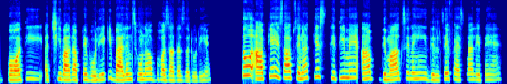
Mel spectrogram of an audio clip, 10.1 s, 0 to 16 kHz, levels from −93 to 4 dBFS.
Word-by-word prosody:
बहुत 205 +1 +3
ही 255 -1 -12
अच्छी 205 +4 -7
बात 210 -1 +5
आपने 215 +1 -1
बोली 200 +3 -4
है 220 - -2
कि 285 +4 -11
बैलेंस 220 +3 +2
होना 225 +1 -3
बहुत 215 0 -4
ज़्यादा 195 0 -3
ज़रूरी 175 -1 -11
है। 190 0 -12 0.6
तो 390 +1 +8
आपके 255 0 +6
हिसाब 285 -3 +3
से 250 - +1
ना 265 +4 -1
किस 345 -1 -4
स्थिति 280 +2 -6
में 300 0 -2
आप 255 +1 +2 0.2
दिमाग़ 225 +2 +2
से 260 - -7
नहीं 250 0 -6
दिल 205 -1 -4
से 245 0 0
फ़ैसला 220 -2 -6
लेते 210 -1 -9
हैं? 215 +2 -13
225 Hz, 185 wpm, -23 LUFS, 210-255 Hz, 0.6 s, तो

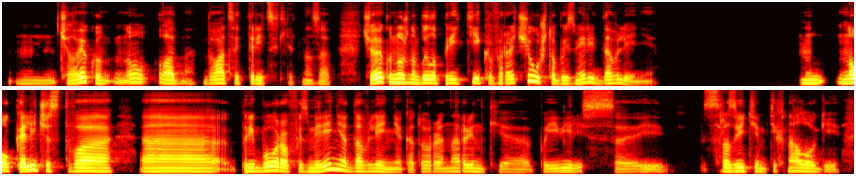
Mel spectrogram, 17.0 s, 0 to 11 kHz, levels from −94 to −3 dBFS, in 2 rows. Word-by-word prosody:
м, 120 -1 -12
человеку, 175 +10 +2
ну, 160 -3 -3
ладно, 125 -4 -2
20-30 130 -2 -4
лет 120 - -18
назад 115 0 -11 0.3
человеку 165 +3 +6
нужно 150 -2 +4
было 140 +1 +3
прийти 135 +2 -1
к 145 - -10
врачу, 140 - +2
чтобы 120 -5 -3
измерить 145 +8 -1
давление. 125 -7 -5 1.4
М, 130 +9 -2
но 150 0 +5
количество, 140 -5 +4 0.2
э, 125 - 0
приборов 135 0 +2
измерения 165 +10 +2
давления, 125 -3 -3
которые 120 0 -7
на 120 +1 -7
рынке 115 -4 -7
появились 120 +2 -6
с, - - -7
э, 110 0 -9
и - - -9 0.4
с - - -9
развитием 130 -1 -1
технологии, 125 -3 -4
130 Hz, 115 wpm, -24 LUFS, 120-145 Hz, 1.4 s, человеку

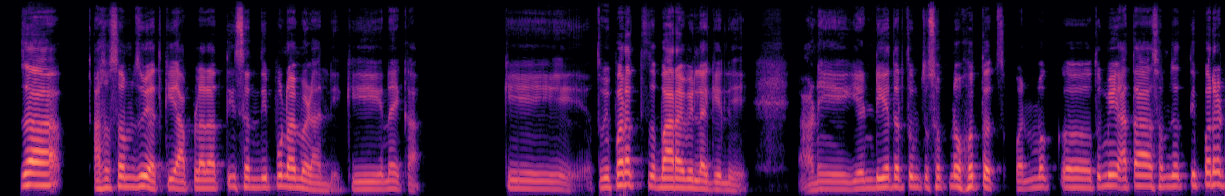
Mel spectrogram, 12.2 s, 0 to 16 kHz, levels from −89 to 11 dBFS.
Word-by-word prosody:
समजा 215 +2 +5 0.6
असं 160 +2 -1
समजूयात 180 -2 +3
की 160 - +1
आपल्याला 155 +2 +1
ती 185 - -4
संधी 175 -1 -1
पुन्हा 185 -3 +4
मिळाली 125 -8 -3
की 135 0 -4
नाही 145 -1 -4
का? - - -13 0.9
की 145 -5 -7
तुम्ही 175 +1 -1
परत 220 +1 +3
12वी 170 -2 +4
ला 145 - +3
गेले 125 -5 -5 0.7
आणि 135 +3 -7 0.4
एन-डी-ए 170 +3 +1
तर 180 - +2
तुमचं 180 -1 -2
स्वप्न 180 +2 -3
होतंच. 185 -2 +1
पण 145 0 -6
मग 175 - -5 0.2
अ, 165 -1 0
तुम्ही 200 +2 +2
आता 195 +3 +1
समजा 185 +2 -2
ते - - +2
परत 225 -1 +2
170 Hz, 155 wpm, -23 LUFS, 145-185 Hz, 0.9 s, समजा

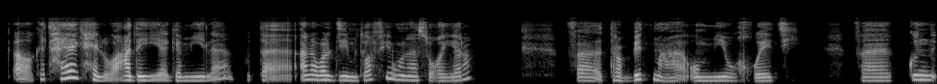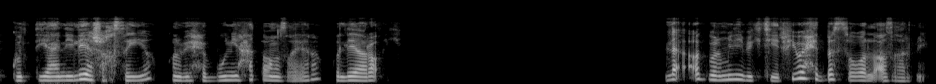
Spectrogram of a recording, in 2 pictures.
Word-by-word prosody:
آه - - +3
كانت 235 0 -5
حياه 300 +4 +7
حلوة 215 -10 +2
عادية 190 - +3
جميلة 180 - -2
كنت - - -13 0.4
أنا 220 +1 +4
والدي 205 -2 +2
متوّفي 205 - -2
وأنا 200 -4 0
صغيّرة، 180 - -2 0.9
فاتربّيت 175 +5 -1
مع 170 -6 -2
أمي 175 +1 -1
وأخواتي، 165 -1 -4 0.5
فكن 170 +5 -2
كنت 180 +1 -6
يعني 185 +1 +2
ليّا 235 +2 +6
شخصية 195 +4 +3
وكانوا 190 -2 -3
بيحبوني 180 +2 -2
حتّى 215 -1 -3
وأنا 185 -1 0
صغيّرة، 210 +7 -6
وكان 180 -2 -3
ليّا 180 -1 +4
رأي. 185 +1 -3 2.6
لأ 230 +3 +4
أكبر 230 -4 -2
مني 220 +2 -1
بكتير، 180 -3 -1
في 255 - -2
واحد 285 -9 +4
بس 230 -3 0
هو 185 0 -1
الأصغر 170 -3 -3
م - - -12
185 Hz, 125 wpm, -25 LUFS, 175-215 Hz, 2.6 s, حياه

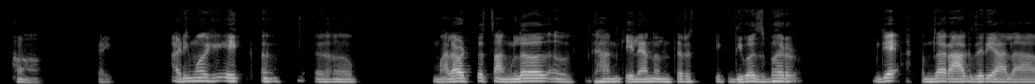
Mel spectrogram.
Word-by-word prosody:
हां. 115 -7 -6 0.6
राईट 110 -1 -15 0.6
आणि 135 +2 0
मग 160 +2 +2
हे 155 +1 -2
एक 150 0 -3
अ, 140 - 0 0.5
अं, 120 -1 -4 0.8
मला 115 +5 +3
वाटतं 145 +2 +2
चांगलं 145 +3 +4
अ, 120 -2 -3 0.2
ध्यान 125 0 -1
केल्यानंतर 125 -1 +1 0.3
एक 125 - -8
दिवसभर 140 +3 +2 0.6
म्हणजे 155 +5 +2
समजा 135 +2 0
राग 130 0 +4
जरी 135 +1 +2
आला, 120 -2 0
130 Hz, 120 wpm, -24 LUFS, 120-140 Hz, 0.8 s, चांगलं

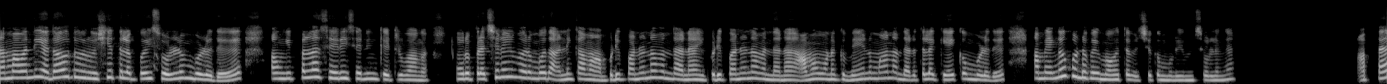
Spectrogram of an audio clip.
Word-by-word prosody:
நம்ம 285 +2 +2
வந்து 320 +3 +1
ஏதாவது 335 +4 +2
ஒரு 285 - +2
விஷயத்துல 300 +1 +1
போய் 275 +1 +3
சொல்லும்பொழுது, 245 -8 +2 0.5
அவங்க 265 0 +1
இப்ப 280 +5 -3
எல்லாம் 335 0 +3
சரி 285 0 +3
சரின்னு 255 -1 0
கேட்டுருவாங்க. 210 -3 -1 0.4
ஒரு 260 - +4
பிரச்சனை 325 +8 +2 0.2
வரும்போது 275 -2 +1
அன்னைக்கு 240 +3 0
அவ 220 -3 +2
அப்படி 220 +5 -1
பண்ணுனவன் 275 +1 0
தானே, 225 0 +2
இப்படி 230 +2 -1
பண்ணுனவன்தான 240 -5 0
அவன் 250 +3 0
உனக்கு 230 -2 -2
வேணுமான்னு 275 +3 -2
அந்த 215 -3 0
இடத்துல 240 +4 -1
கேக்கும்பொழுது 220 -4 -1 0.3
நாம 275 -1 +1
எங்க 355 +6 +4
கொண்டு 305 -5 +2
போய் 260 -4 +2
முகத்த 225 0 -1
வச்சுக்க 205 +3 -3
முடியும் 195 0 -3
சொல்லுங்க. 200 +3 -3 1.3
அப்ப 285 +1 +1
250 Hz, 165 wpm, -23 LUFS, 220-280 Hz, 1.3 s, ஒரு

